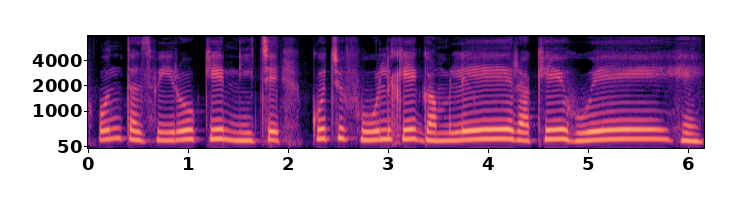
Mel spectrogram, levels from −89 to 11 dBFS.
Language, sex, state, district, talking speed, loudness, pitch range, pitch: Hindi, female, Maharashtra, Solapur, 105 wpm, -13 LUFS, 220-255 Hz, 240 Hz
